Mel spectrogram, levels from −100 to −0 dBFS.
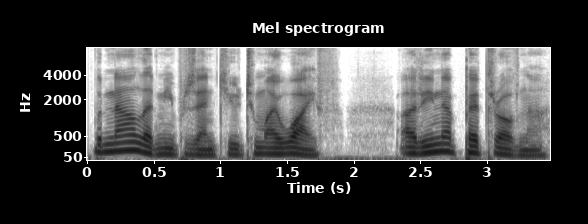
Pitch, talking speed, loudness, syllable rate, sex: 115 Hz, 190 wpm, -17 LUFS, 5.4 syllables/s, male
